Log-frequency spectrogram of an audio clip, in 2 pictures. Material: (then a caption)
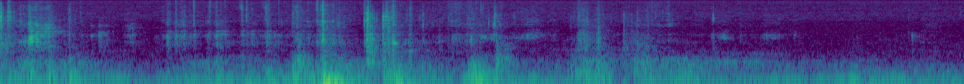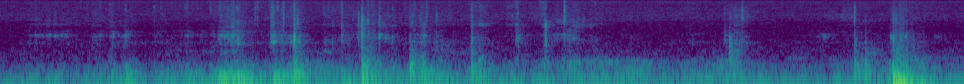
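Soap. A pink-green speckled bar of solid dry soap is cut and scraped with a utility knife blade. Low, dry crunching and scraping runs throughout, broken by sharp cracking snaps, the loudest near the start and at the very end.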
